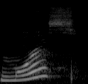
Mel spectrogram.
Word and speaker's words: Maurice: maurice by Ian Forrester I will mention that I think that the British pronunciation of this is Morris and I just can't get myself there so for me this is Maurice the warden by Anthony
